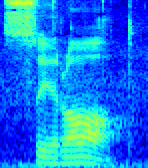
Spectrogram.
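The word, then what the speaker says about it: صراط: called Hafs and Asim, which tells you it's sirat. That is the actual pronunciation, the only way you can pronounce it.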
